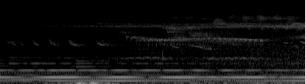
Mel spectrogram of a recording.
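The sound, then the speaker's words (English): Rainforest jungle ambience: a steady, layered drone of buzzing insects and crickets, with a quick series of repeated high bird chirps early on and fainter calls drifting through. No one speaks. “The sounds of the jungle all around you.”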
